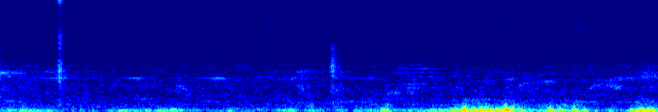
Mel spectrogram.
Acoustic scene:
park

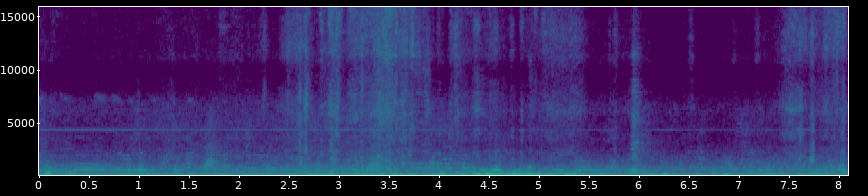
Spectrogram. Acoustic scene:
street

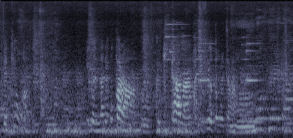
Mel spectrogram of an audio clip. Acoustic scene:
cafe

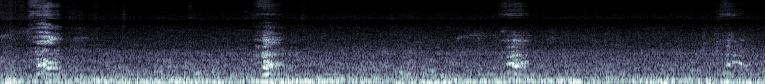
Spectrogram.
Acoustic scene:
park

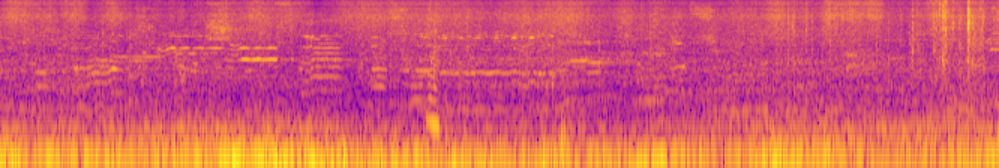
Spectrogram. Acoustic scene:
car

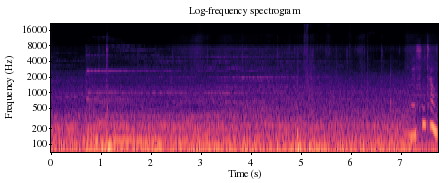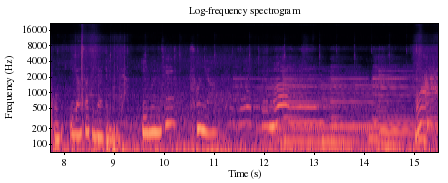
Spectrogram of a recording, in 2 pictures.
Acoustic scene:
car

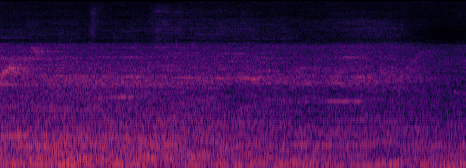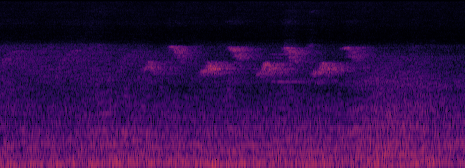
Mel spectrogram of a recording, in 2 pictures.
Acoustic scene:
residential area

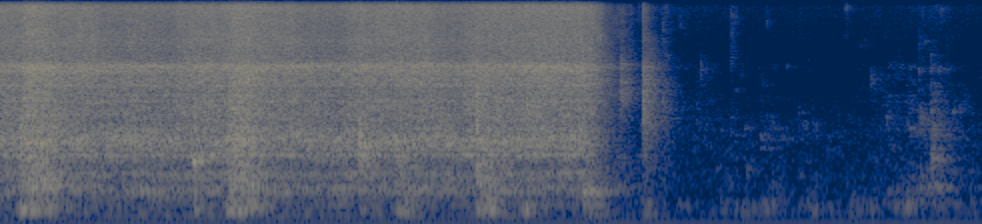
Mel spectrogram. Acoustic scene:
restroom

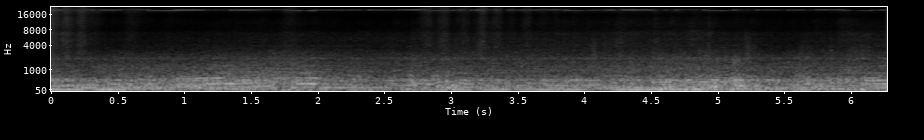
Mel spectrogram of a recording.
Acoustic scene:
bus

